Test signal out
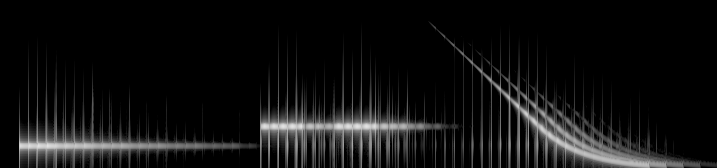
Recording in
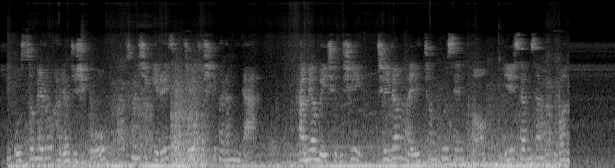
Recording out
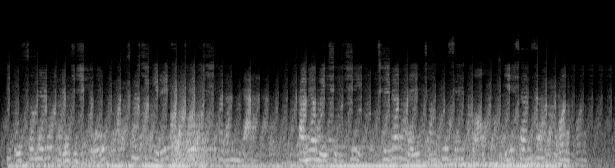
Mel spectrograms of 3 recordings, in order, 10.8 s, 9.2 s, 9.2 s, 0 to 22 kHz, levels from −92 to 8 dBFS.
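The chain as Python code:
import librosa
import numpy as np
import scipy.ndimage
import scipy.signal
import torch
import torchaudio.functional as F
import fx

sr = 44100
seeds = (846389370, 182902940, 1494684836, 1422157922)

y = fx.filter_lfo_lowpass(x, sr, shape='saw_up', hz=7.2, low_hz=550.0, high_hz=1800.0, q=2.8)
y = fx.echo_filtered(y, sr, ms=255, feedback_pct=20, hz=1000.0, wet_db=-12)
y = y * 10.0 ** (4.5 / 20.0)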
